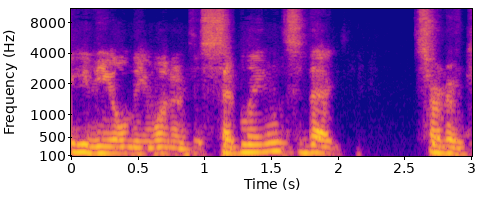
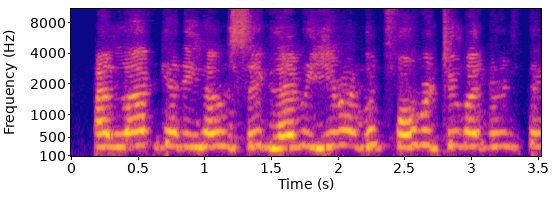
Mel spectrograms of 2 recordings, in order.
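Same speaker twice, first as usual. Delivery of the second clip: put-on sloppy drunken slurring, very high pitch; 12 semitones higher than usual. Quoting a woman who reads her Facebook announcements, imitating drunk slurring. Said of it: "just slurring her words".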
